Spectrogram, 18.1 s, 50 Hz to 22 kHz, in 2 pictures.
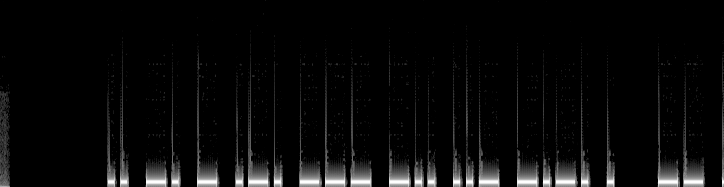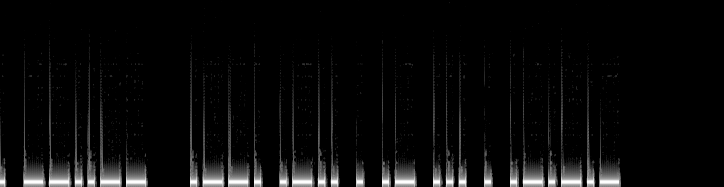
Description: Morse code, heard as a keyed tone, about 15 wpm, 700 Hz. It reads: INTRODUCE ME, PLEASE.
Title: Sentences from Top 1600 Words 15wpm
